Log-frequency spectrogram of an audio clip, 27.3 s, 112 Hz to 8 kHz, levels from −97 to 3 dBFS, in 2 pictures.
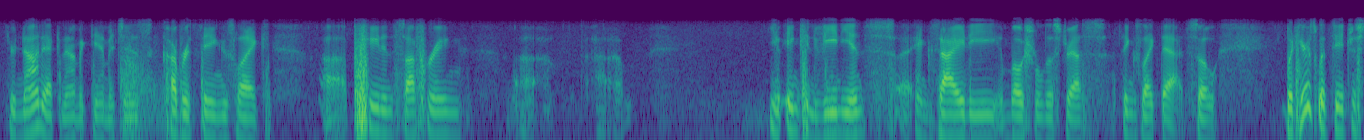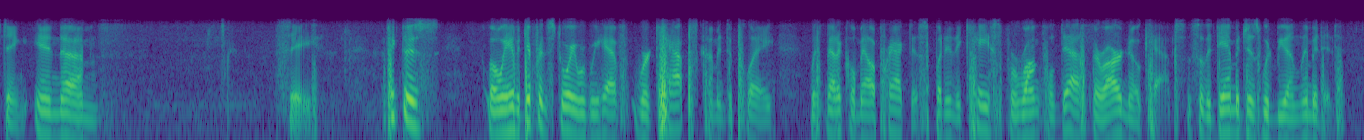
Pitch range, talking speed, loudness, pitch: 115-130 Hz, 145 wpm, -29 LUFS, 125 Hz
